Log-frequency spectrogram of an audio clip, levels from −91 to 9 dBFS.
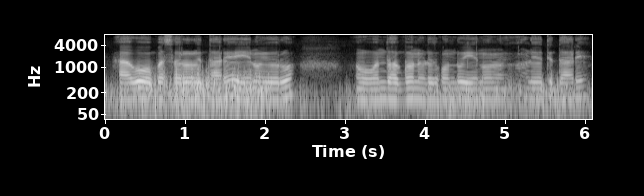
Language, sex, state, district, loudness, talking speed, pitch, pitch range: Kannada, male, Karnataka, Koppal, -17 LUFS, 100 wpm, 125 Hz, 125-130 Hz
